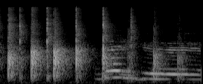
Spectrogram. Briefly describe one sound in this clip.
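A small child squeals happily close by.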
